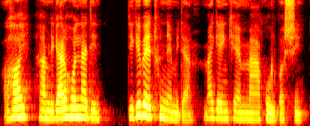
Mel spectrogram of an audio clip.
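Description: A woman's voice: fairly low pitch, fairly even intonation, a little mellow, voice pushed down, natural voice. Lady reader playing a bossy official guy, orders people around, then sweet-talks, audiobook. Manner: commanding then coaxing. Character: bossy male official handing out pills, smoothly placating.

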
